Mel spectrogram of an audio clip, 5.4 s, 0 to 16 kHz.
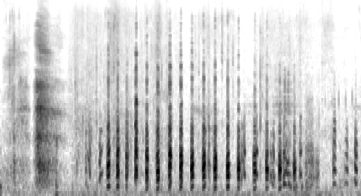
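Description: Chickens in a chicken tractor, a mobile coop moved around the yard, cluck in a quick, steady series of short pulses from about 1.5 seconds on, fairly loud, after a brief rustling burst at the start; no one speaks.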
